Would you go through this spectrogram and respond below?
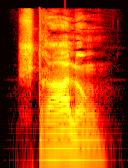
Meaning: radiation, irradiation
- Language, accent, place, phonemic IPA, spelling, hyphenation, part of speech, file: German, Germany, Berlin, /ˈʃtʁaːlʊŋ/, Strahlung, Strah‧lung, noun, De-Strahlung.ogg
